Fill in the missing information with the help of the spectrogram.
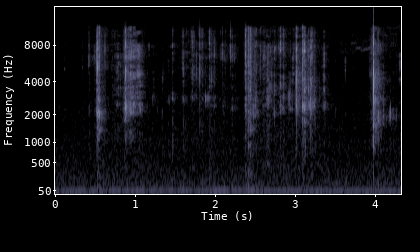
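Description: A metal blade shaves and cuts green flakes from the surface of a solid, hand-sized oval green bar of soap held in the palm, with the shavings collecting around it. Crisp, bright scraping and crunching cuts come in short bursts, with a sharp snap near the end, and almost no low end.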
